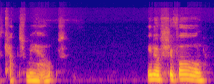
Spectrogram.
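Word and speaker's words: Siobhan: the Irish names catch me out you know shobon it's written Sayan is it you know you're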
